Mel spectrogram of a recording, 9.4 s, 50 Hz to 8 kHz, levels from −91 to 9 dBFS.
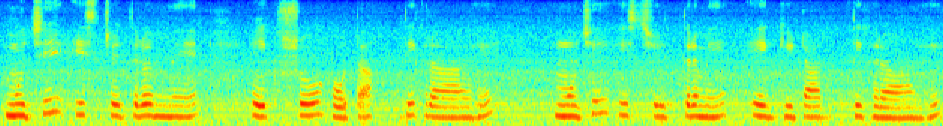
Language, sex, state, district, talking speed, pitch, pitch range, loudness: Hindi, female, Madhya Pradesh, Dhar, 120 wpm, 220 Hz, 205-230 Hz, -15 LUFS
